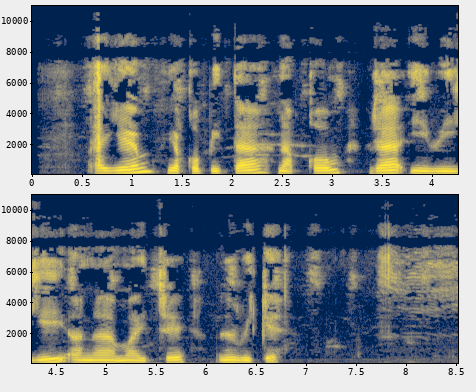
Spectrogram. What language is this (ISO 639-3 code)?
tob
